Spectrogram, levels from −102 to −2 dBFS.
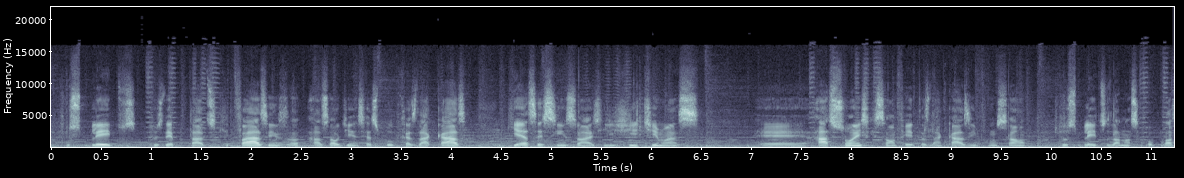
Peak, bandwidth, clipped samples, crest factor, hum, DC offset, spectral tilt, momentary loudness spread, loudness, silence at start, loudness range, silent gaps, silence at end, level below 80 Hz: -2 dBFS; 17 kHz; under 0.1%; 22 dB; none; under 0.1%; -2.5 dB/octave; 10 LU; -23 LUFS; 0 s; 3 LU; none; 0 s; -46 dBFS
